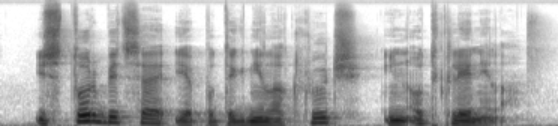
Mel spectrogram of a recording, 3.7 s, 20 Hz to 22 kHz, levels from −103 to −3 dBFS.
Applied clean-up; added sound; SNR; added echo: none; none; none; none.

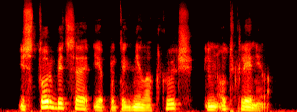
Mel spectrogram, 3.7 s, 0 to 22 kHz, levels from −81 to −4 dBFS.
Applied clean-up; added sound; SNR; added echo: neural mask model Resemble Enhance denoiser.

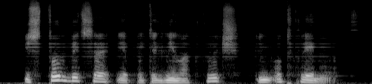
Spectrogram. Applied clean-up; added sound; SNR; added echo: neural mask model DeepFilterNet 3.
